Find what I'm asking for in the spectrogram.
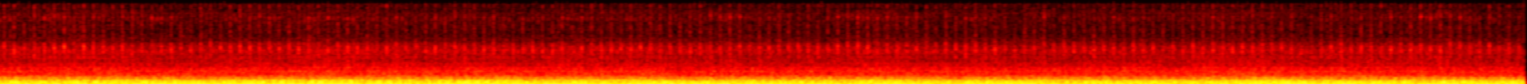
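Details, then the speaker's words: Newer Murray push mower: steady, even single-cylinder chug at a low, lazy speed with no surging; engine runs too slow after governor spring adjustment. "it's running fine it's just running slow i just need to figure out the throttle situation"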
